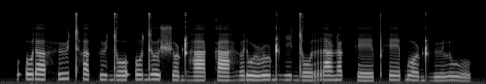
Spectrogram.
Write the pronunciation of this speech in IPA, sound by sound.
ʔ o ɾ ɐ h ʉ tʰ ɐ k ʉ d o ʔ o d ɵ ʃ o ɖʱ a k a ɦ ɵ ɾ u ɭ u ɖʱ i d o r a ɳ ɐ k e pʰ e ɓ o ɖʱ ʉ l u

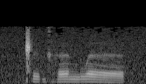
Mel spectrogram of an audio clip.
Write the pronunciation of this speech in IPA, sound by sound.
ǁ ʉ ɡʱ əː ŋ w əː

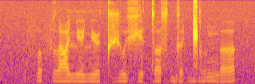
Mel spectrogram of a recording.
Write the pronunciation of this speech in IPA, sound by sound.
f ə f l ɑ lʲ ə lʲ ə˞ t ʒ u xʲ ə t ɔ s ɡ ə ɡ͡ǁ ʊ ŋ ʌ

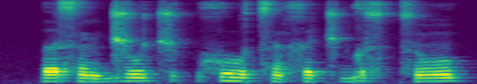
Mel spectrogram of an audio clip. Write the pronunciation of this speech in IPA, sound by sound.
ə s ẽ ɖ d͡ʒ u t͡ʃ | x u t͡s ə̃ x ø t͡ʃ ɡ u s t͡s ũ

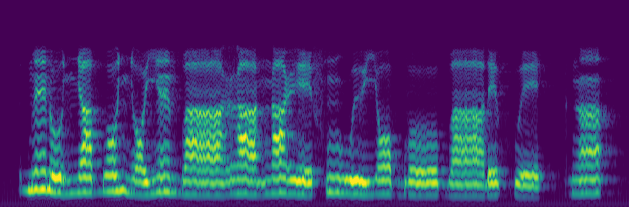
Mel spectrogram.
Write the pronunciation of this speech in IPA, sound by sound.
b ɛ̃˦ ɾ o˨ ɲ a˧ b ɔ˦ ɲ ɔ˨ j ɛ̃˦ b aː˨ ɣ a˦˨ ŋ a˦ ɣ e˨ f ũ˦ w ɨ˧ j ɔ˦ b oː˧ b aː˧ ɾ e˧ kʷ e˨ | ɡ ã˦

